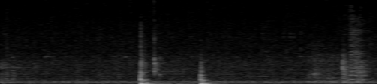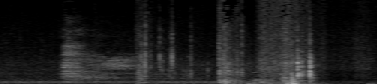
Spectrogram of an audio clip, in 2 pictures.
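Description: Kitchen counter handling sounds: two sharp knocks a little over a second in, a short burst of noise about halfway, then a quick cluster of knocks and clicks near the end.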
